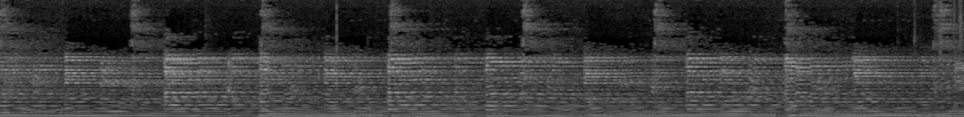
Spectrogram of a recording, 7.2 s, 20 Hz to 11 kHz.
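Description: A rock song plays loud and full on the radio station 103.1 Sound Radio, with effects-laden electric guitar and sustained chords ringing out over steady bass, changing chords every second or two as it draws toward its close.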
